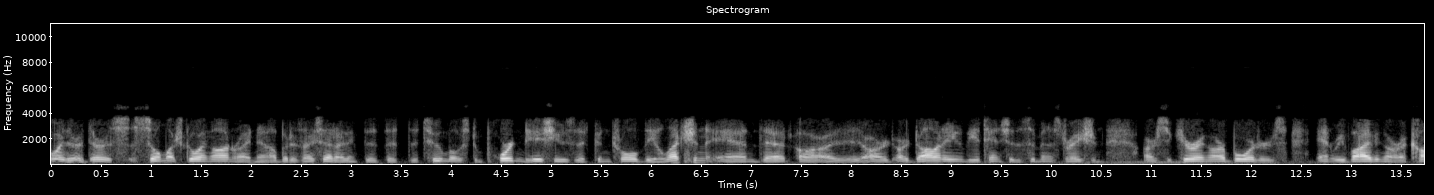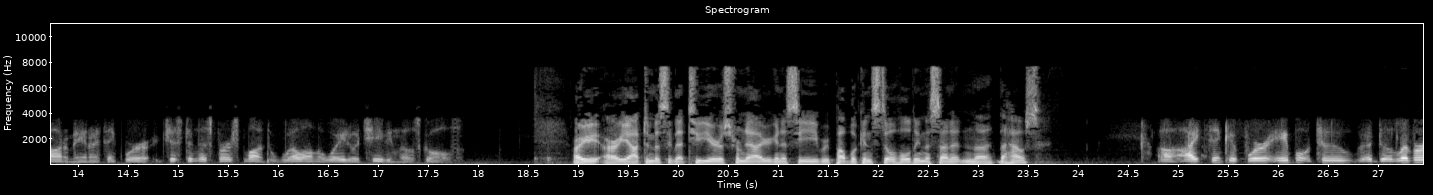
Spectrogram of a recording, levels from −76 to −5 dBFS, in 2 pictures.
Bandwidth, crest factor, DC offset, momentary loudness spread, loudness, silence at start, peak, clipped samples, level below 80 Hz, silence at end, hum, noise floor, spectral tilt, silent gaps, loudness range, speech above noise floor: 8 kHz; 20 dB; under 0.1%; 15 LU; -22 LUFS; 0 s; -2 dBFS; under 0.1%; -52 dBFS; 0 s; none; -57 dBFS; -5 dB/octave; none; 8 LU; 35 dB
